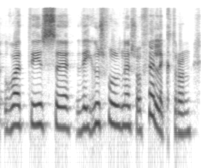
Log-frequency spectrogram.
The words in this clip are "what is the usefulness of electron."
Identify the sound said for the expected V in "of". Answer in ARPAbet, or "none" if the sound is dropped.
F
